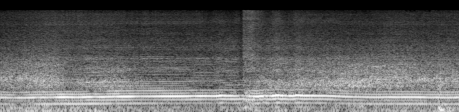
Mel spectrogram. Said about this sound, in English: Slam on the gas and steer, then use the gas to power through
